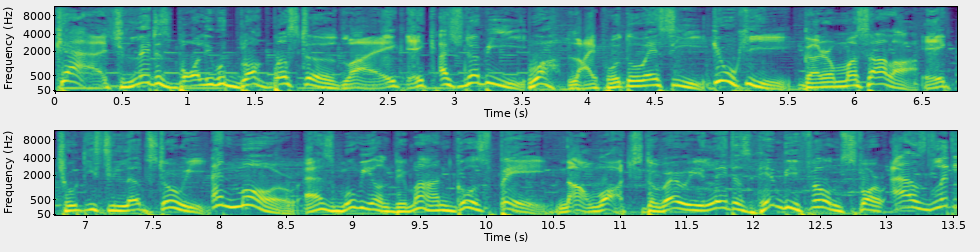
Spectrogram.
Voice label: English Movie, India Male

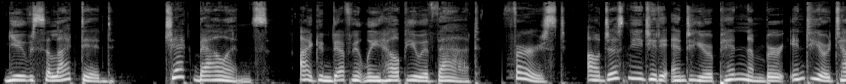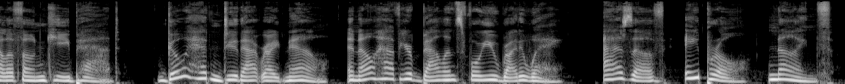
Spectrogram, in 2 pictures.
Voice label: US English IVR Banking

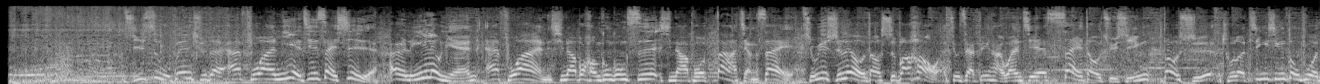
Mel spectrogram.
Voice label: Mandarin Male; China

